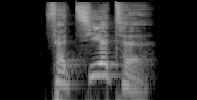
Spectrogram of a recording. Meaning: inflection of verzieren: 1. first/third-person singular preterite 2. first/third-person singular subjunctive II
- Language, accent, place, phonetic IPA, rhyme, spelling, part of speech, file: German, Germany, Berlin, [fɛɐ̯ˈt͡siːɐ̯tə], -iːɐ̯tə, verzierte, adjective / verb, De-verzierte.ogg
